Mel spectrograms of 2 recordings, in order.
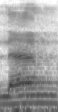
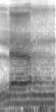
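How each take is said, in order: No difference in how they are said.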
